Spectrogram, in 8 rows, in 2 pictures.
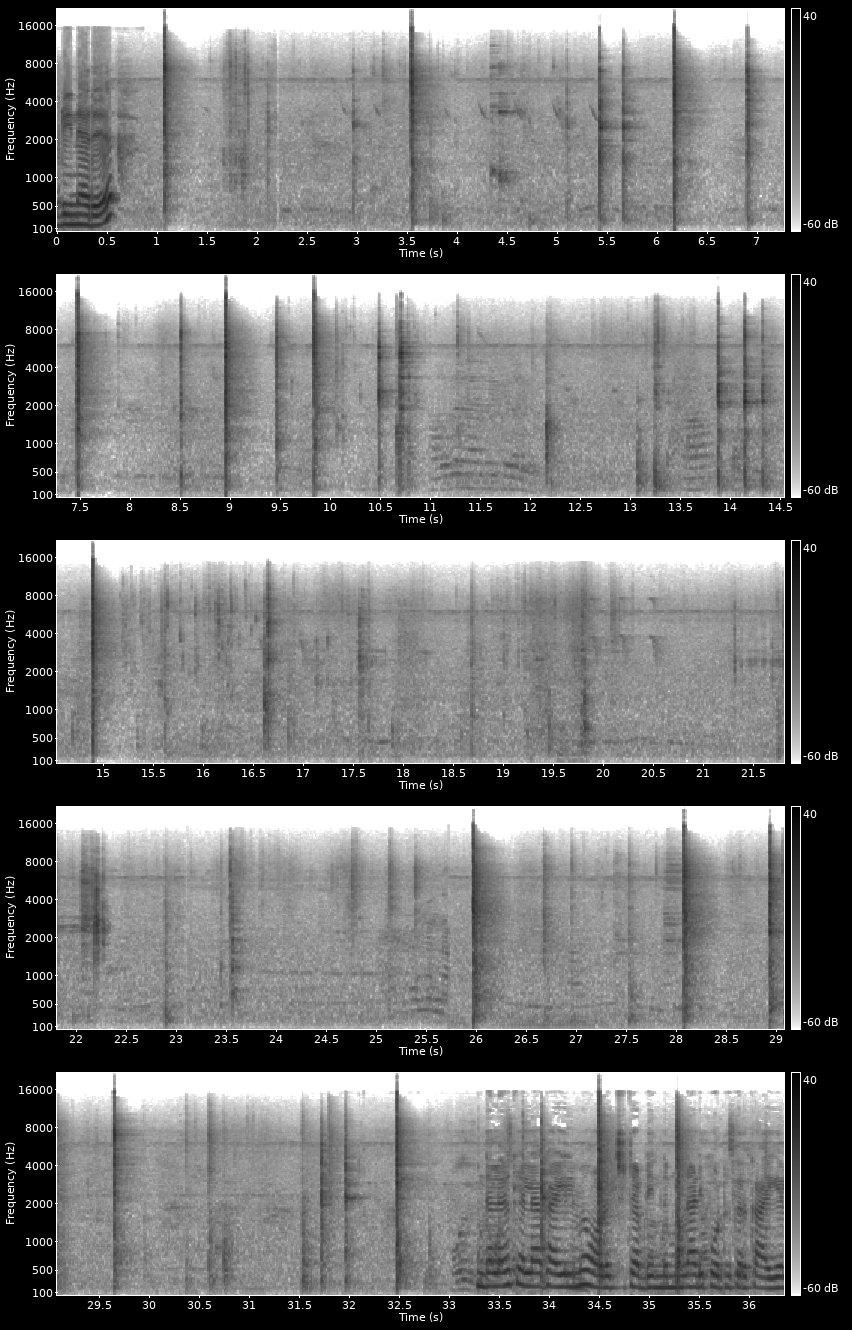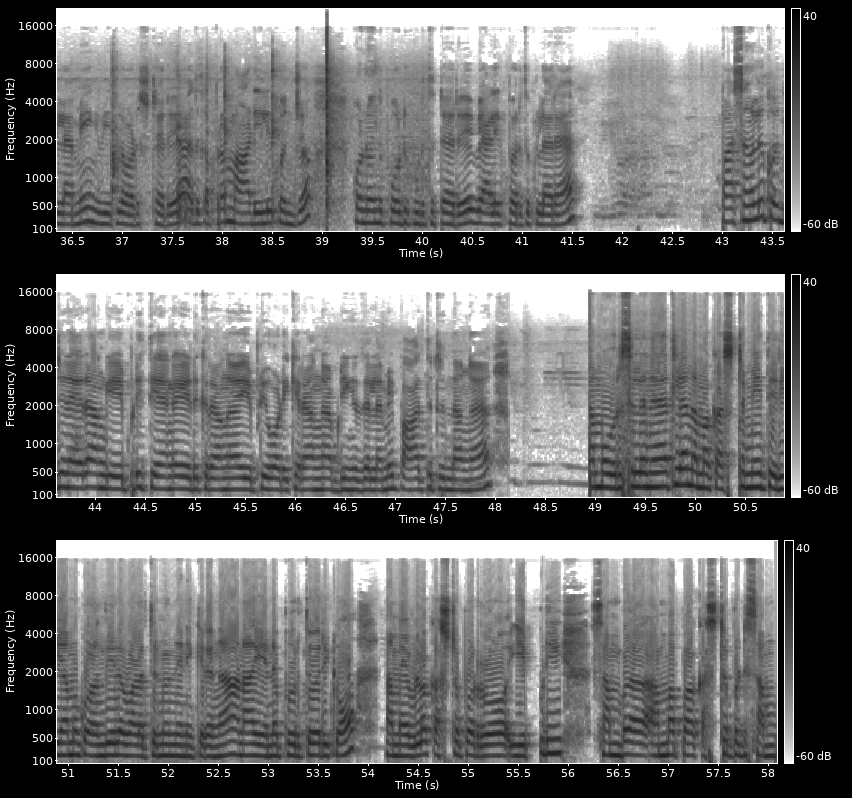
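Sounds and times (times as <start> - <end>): machete knocking coconuts: 1.1 - 1.4, 3.5 - 3.9, 5.4 - 7.9, 8.5 - 10.9, 13.2 - 15.2, 26.0 - 26.4, 27.5 - 30.9, 31.5 - 32.9.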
